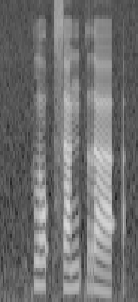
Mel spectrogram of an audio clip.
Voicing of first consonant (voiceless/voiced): voiceless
